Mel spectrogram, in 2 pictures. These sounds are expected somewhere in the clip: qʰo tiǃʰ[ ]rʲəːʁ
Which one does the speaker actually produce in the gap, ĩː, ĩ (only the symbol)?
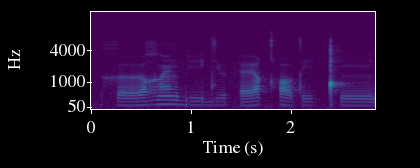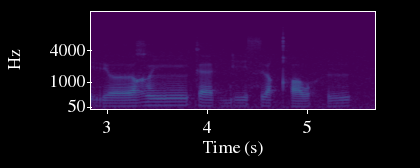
ĩː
